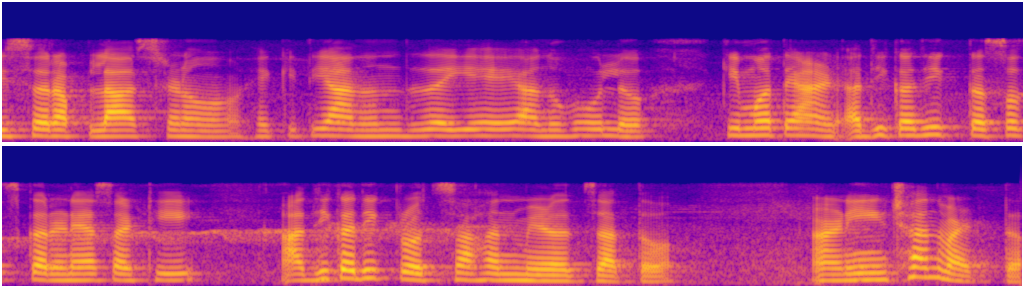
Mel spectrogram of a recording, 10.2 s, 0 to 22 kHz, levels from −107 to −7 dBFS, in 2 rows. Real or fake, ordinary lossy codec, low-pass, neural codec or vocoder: real; none; 7.2 kHz; none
